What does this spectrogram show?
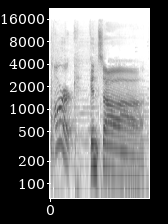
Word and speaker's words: Arkansas: The French word for bow is arc, so maybe the French explorers being all impressed with their bows influenced their pronunciation.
